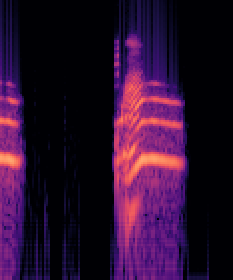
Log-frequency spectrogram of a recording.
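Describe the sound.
A voice imitates a kitten's meow: a short clipped mew, a pause, then a longer rising-and-falling meow, clear with no other sounds around it.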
